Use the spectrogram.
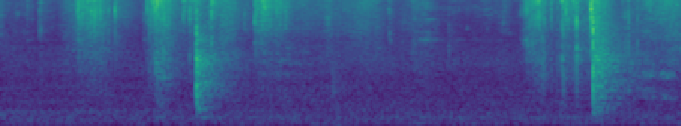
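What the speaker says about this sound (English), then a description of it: "So we're gonna cut the onion open." A knife cuts an onion open on a board in a home kitchen: a few crisp, close chopping cuts in two short bursts, with a pan faintly heating in the background.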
